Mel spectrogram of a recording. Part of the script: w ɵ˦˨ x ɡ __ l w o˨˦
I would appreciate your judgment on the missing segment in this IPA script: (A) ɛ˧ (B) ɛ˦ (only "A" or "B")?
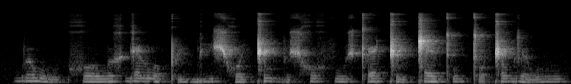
B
